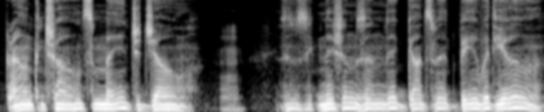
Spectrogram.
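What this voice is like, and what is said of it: Sung imitation of another person's voice. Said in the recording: “It's quite a good impression, to be honest.”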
